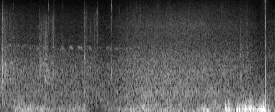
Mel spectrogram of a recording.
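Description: Wind buffeting the microphone: a low rumble that gusts stronger near the end, over a steady faint hiss.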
